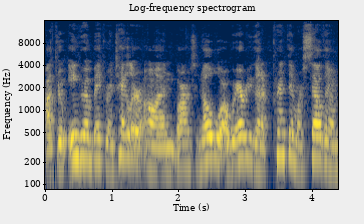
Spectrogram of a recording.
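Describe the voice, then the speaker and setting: Talking at a very fast pace, a woman uses a fairly high pitch with ordinary variation. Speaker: writing and publishing coach. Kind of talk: tutorial. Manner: hesitant, many fillers.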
